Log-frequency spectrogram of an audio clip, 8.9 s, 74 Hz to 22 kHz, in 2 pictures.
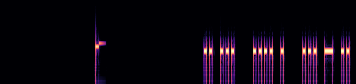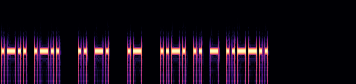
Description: Morse code, heard as a keyed tone, about 34 wpm, 700 Hz. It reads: IS HE STILL IN A FIT?
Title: Sentences from Top 800 Words 35wpm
